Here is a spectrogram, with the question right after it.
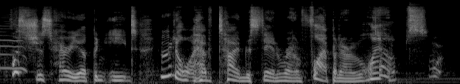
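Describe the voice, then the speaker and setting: A put-on character voice at middle pitch moves along at a moderate pace. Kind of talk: gruff, commanding. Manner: angry, barking.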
